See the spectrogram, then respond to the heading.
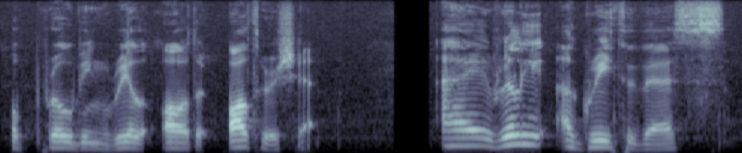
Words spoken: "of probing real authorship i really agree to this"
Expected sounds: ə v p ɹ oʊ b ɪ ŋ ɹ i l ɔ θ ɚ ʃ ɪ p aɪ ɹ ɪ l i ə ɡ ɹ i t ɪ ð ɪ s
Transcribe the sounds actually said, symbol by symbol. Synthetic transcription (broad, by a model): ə p ɹ oʊ b ɪ ŋ ɹ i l ɔ t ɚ ʃ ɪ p aɪ ɹ ɪ l i ə ɡ ɹ i t ɪ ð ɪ s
